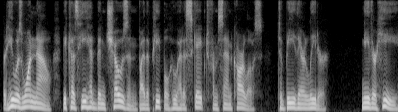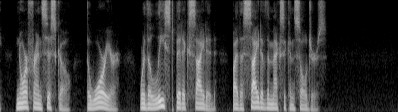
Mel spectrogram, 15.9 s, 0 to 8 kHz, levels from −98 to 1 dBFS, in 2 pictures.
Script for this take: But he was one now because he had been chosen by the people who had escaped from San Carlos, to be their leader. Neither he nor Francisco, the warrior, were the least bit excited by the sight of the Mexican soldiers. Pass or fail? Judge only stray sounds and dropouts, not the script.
pass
